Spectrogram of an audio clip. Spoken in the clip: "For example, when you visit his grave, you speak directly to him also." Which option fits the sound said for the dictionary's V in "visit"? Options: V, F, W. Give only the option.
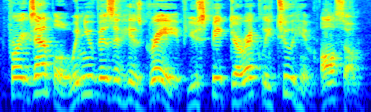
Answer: V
